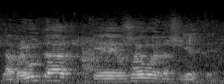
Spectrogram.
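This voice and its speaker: A man's voice: mid-range voice, expressive, moderate pace. A man from Barcelona with a Peninsular Spanish accent asking a spontaneous, rambling question as an audience member, often repeating himself. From Barcelona, Spain. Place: conference hall. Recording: distant, very echoey, noisy hall sound.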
